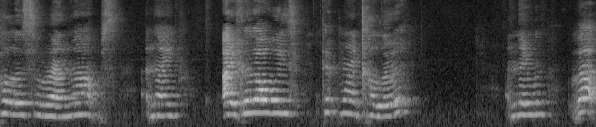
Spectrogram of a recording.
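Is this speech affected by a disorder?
Yes: cerebral palsy; affects all four limbs.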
